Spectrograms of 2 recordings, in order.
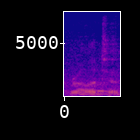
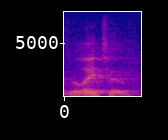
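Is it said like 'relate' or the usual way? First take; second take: usual; relate. First: It is said the usual way, unlike relate. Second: It is said with the sound of relate. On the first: The speaker calls it right. "you say re- relative" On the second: The speaker calls it wrong. "you don't say relative"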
